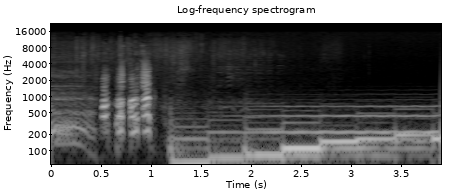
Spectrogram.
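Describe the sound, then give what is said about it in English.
A goat gives one short, quavering bleat broken into four rapid pulses, clear, followed by a steady low droning tone that shifts pitch in steps. “I mean, we've definitely come a long way because it's probably quite a bit easier to store a bunch of bills at a bank than having all these goats and cows lying around.”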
